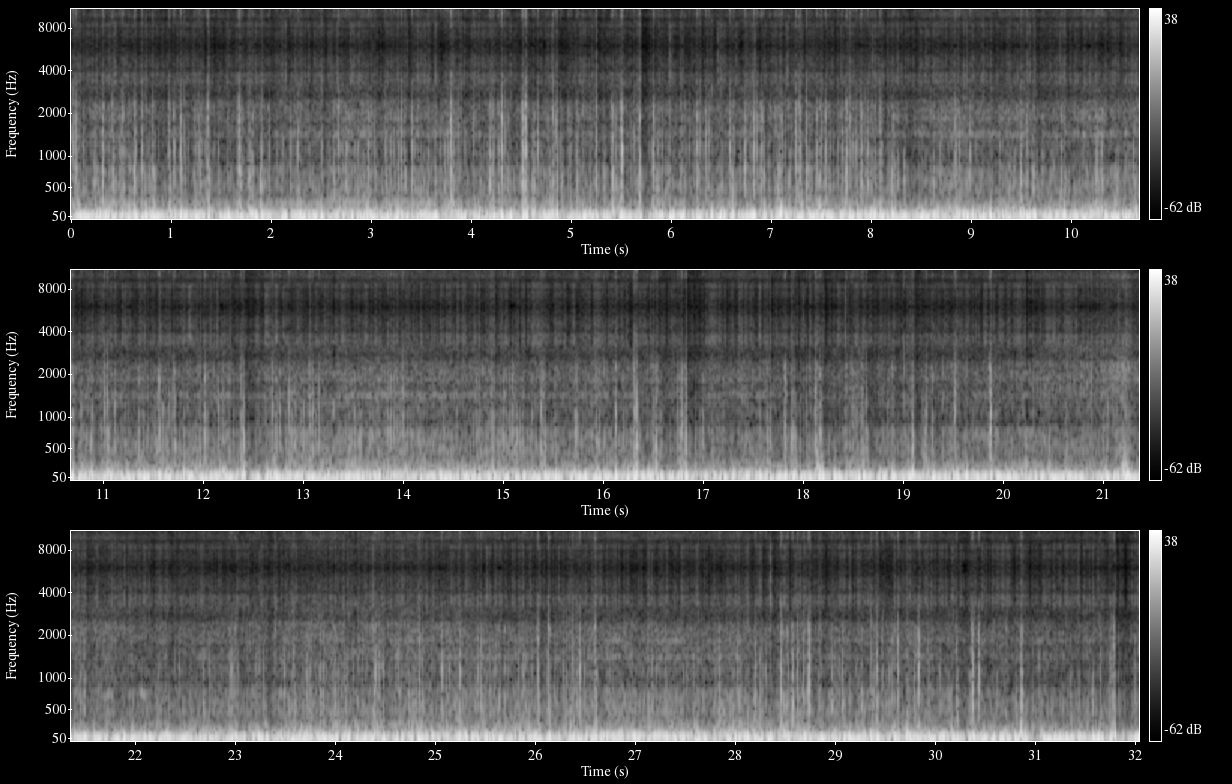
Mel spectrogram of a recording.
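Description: ATV engine running steadily while riding a rough dirt trail: a heavy low rumble with frequent small knocks and rattles from the bumps.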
